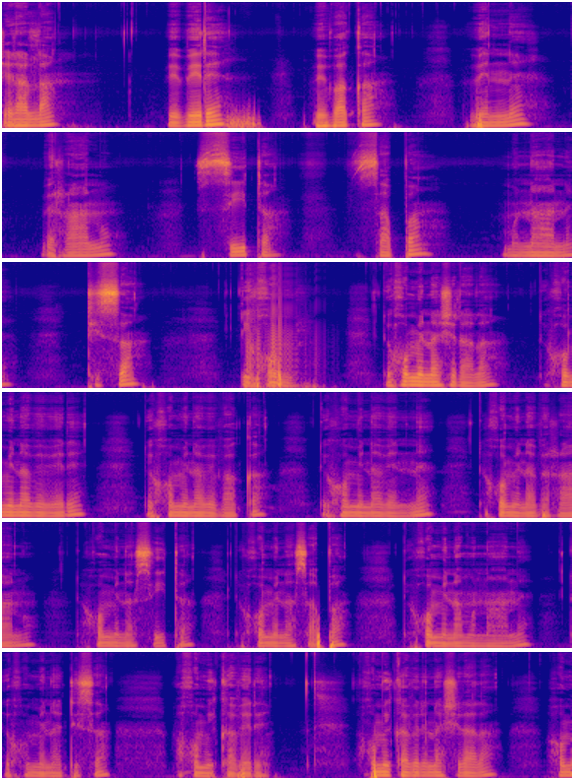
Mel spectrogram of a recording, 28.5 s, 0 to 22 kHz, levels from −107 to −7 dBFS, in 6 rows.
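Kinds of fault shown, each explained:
Buffer tearing: from 11.54 to 12.34 s the speech picks up a gritty, robotic buzz at about 200 Hz. That's the writer and the playback hardware on the ring buffer drifting out of step, so every 5 ms period carries a small sliver of stale audio, roughly 15 ms old, butted against the current sound with hard edges on both sides. Those repeating splices give the rattle its pitch, and it rides along only while there's signal.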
